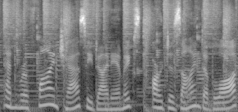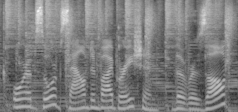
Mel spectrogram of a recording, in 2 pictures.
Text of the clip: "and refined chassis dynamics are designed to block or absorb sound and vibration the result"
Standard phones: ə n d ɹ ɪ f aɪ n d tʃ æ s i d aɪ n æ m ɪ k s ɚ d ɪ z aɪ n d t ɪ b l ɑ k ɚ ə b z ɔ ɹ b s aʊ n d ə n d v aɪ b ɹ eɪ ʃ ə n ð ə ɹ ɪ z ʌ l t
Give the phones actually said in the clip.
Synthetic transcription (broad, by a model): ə n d ɹ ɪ f aɪ n tʃ æ s i d aɪ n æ m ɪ k s ɚ d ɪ z aɪ n t ɪ b l ɑ k ɚ ə b z ɔ ɹ b s aʊ n d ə n v aɪ b ɹ eɪ ʃ ə n ð ə ɹ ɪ z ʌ l t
